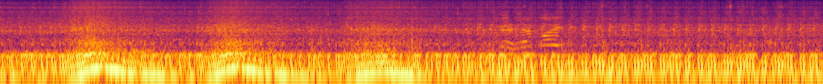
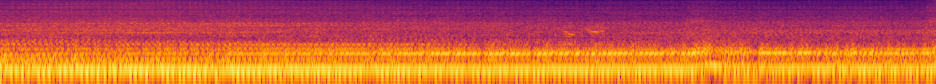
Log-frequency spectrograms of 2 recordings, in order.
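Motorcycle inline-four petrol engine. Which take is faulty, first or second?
second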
